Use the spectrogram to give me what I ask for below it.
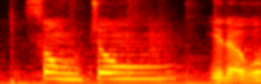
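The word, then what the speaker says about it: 送钟: 이 중국어로 시계를 선물하다는 송쫑이라고 발음을 합니다. 이 발음이 장례를 치르다라는 뜻의 송쫑과 발음이 똑같습니다.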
